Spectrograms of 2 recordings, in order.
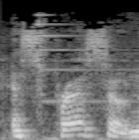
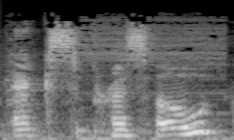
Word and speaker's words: espresso: Espresso, not expresso.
